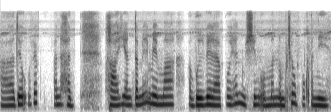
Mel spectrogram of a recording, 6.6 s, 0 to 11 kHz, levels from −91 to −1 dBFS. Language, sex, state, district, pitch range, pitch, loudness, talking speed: Mizo, female, Mizoram, Aizawl, 210-235 Hz, 225 Hz, -17 LUFS, 235 wpm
